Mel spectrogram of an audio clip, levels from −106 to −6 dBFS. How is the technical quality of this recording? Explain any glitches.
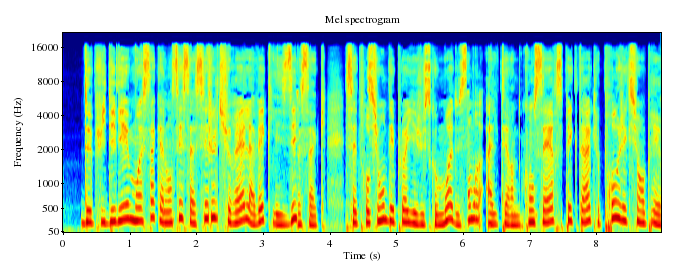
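The recording is marred by repeated compressed frames skipped, at 0.79, 2.14, 3.49, 4.55, 6.04 and 8.78 s. Whole compressed frames go missing or are rejected, so the audio jumps ahead, mostly by about 0.3 s, though by about 0.4 s at 0.79 s and about 0.7 s at 3.49 s. These jumps fit multiples of a frame of roughly 46 ms. A spectrogram shows abrupt content discontinuities.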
